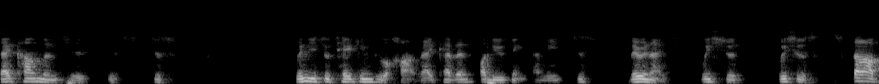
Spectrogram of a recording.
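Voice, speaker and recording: Speaking with a non-native accent, a man uses ordinary pitch variation and long, frequent pauses, his loudness swinging widely. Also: medium pitch for a man, moderate pace. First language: not English. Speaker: anthropologist. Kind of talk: panel discussion.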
